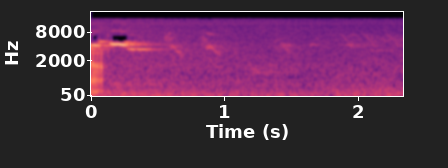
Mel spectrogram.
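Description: Thin, high bird calls in the first half second, fading out, then faint outdoor background.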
